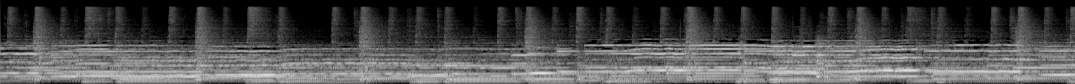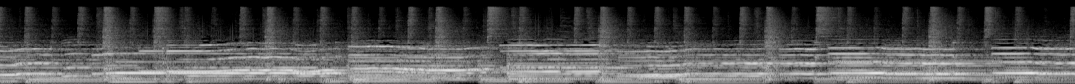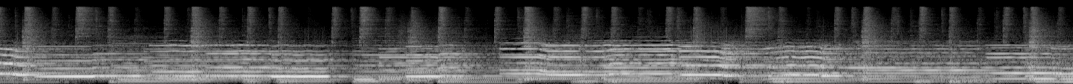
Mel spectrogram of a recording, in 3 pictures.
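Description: Live country band music led by a pedal steel guitar carrying the melody in sliding, gliding notes over guitar and bass accompaniment.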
